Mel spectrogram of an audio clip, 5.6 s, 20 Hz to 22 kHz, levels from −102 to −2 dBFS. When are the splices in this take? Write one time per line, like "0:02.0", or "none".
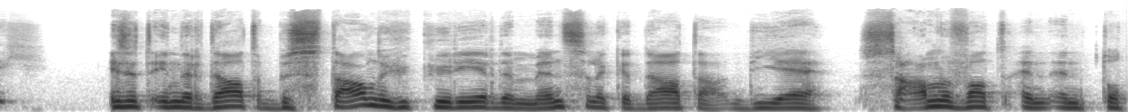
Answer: none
